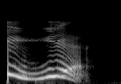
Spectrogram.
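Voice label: "graduate", Mandarin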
